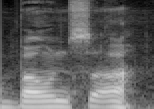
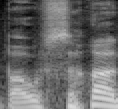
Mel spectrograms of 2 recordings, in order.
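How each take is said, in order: First: The word is said with an n, like bone saw. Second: The word is said as two syllables without n. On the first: The speaker calls it wrong. "not a bone saw" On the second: The speaker calls it right. "I actually said it correctly this time"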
